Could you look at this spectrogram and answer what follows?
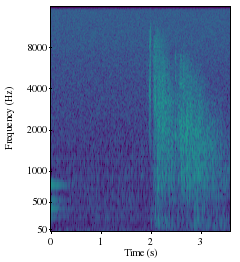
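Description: A single rifle shot fired at a moose in a hunting video game, one sharp near crack followed by a long rolling echo that trails off over about a second and a half.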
